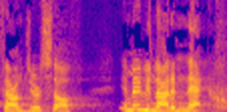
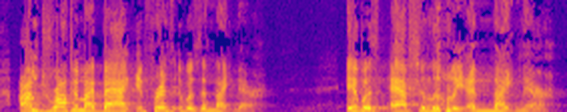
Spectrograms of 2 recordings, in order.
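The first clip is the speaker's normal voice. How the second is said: plain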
